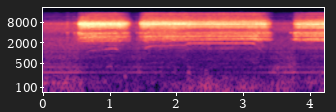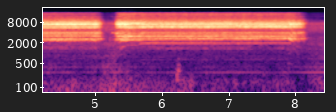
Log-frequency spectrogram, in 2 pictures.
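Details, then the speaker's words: RC car motor after cleaning, bearing swapped from a spare motor and blue medium thread locker: clean high-pitched whir in repeated bursts, even tone, no grinding or rattle; noise present before is gone, normal motor spin. "شوف الحين الدوران أحسن، ما في صوت، قبل كان في صوت."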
